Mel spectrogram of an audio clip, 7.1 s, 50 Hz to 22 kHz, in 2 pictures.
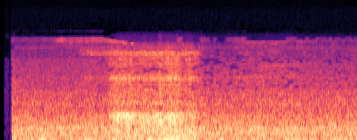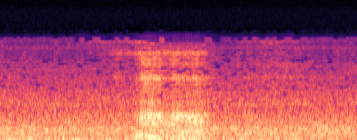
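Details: Adult man snoring while asleep on a couch at 6:30 pm, very tired after working over 90 hours that week: two rough, rattling snores about four seconds apart, roughly 15 breaths a minute.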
